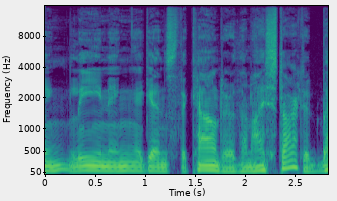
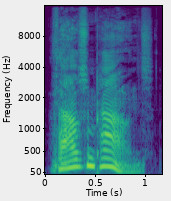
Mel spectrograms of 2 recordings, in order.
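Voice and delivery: higher, half-laughing disbelief; incredulous; 6 semitones higher than usual. A narrator's reading. Doctor repeats the stranger's offer in laughing disbelief. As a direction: toss the words back, amazed.

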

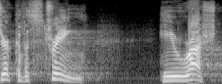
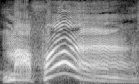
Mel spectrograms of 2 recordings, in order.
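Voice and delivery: Bienvenu; 4 semitones higher, 4 dB louder than usual. A narrator's reading. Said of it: "said the swaying Bienvenu".

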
